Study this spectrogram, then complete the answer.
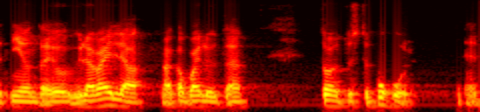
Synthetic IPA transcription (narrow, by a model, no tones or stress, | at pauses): et̪niːo̞nd̪ɑ̰juy̰lɛvælʲjɑvæ̰ɡ̥ɑpɑlʲjud̪̥e̞ | t̪o̞et̪ːˑust̪e̞puɦṵl | ḛ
